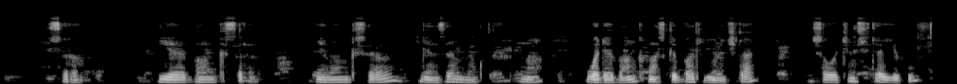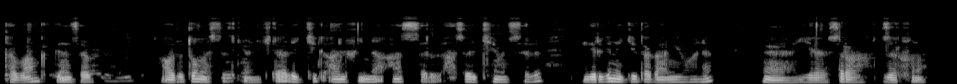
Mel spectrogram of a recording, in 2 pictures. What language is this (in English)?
Amharic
